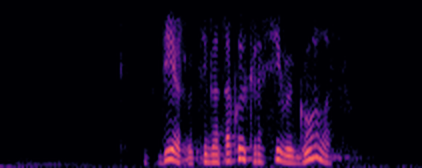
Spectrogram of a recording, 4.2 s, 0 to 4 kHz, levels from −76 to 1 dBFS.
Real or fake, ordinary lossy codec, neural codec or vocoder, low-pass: fake; Opus, 16 kbps; codec, 16 kHz, 4 kbps, X-Codec, HuBERT features, trained on balanced general audio; 3.6 kHz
